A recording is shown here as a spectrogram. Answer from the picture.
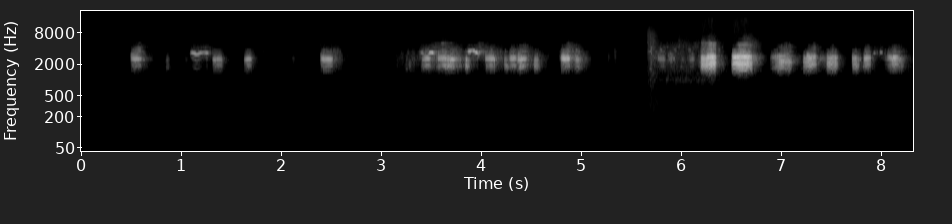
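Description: Gadwall ducks calling: short calls, a few scattered ones at first, then a run of about seven about three seconds in, and a louder run near the end whose calls come faster and faster.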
